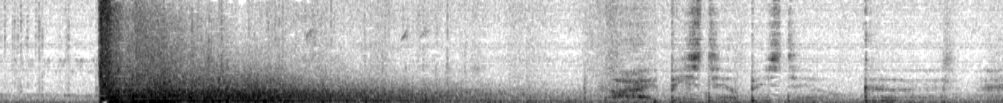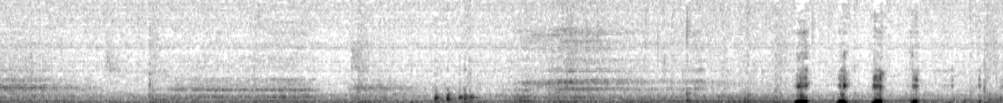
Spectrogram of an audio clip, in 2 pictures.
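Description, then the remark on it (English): A single loud rifle shot, fired while hunting, cracks out and rings off into a long fading tail, followed by hushed whispering voices and a quick series of faint taps near the end. “He's up now. He's high. Shoot it.”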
